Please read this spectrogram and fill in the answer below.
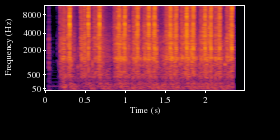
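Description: Typewriter typing sound effect: a quick, even run of key clicks, about eight a second, starting a fifth of a second in.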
